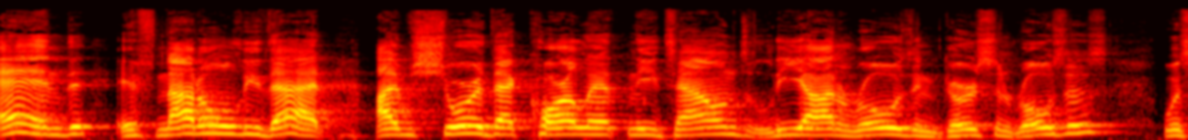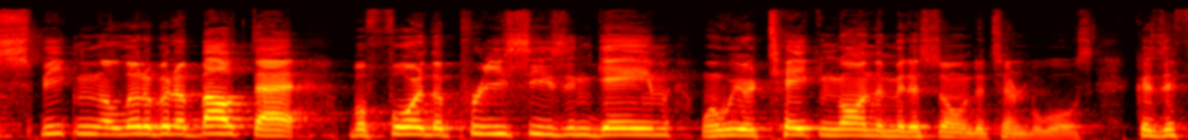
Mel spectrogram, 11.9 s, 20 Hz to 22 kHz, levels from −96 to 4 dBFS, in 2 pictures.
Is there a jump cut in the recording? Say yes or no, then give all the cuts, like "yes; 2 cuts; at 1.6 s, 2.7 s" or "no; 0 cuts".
no; 0 cuts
